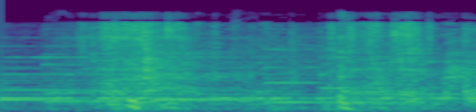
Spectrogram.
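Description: Background music with a tool scraping a piece of wood in strokes about once a second, each stroke dropping in pitch.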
